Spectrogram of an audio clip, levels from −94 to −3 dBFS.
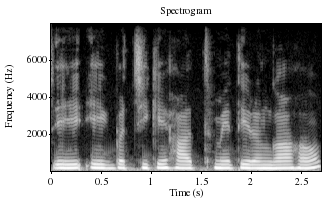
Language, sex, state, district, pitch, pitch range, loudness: Bhojpuri, female, Uttar Pradesh, Deoria, 190 Hz, 185-195 Hz, -10 LUFS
